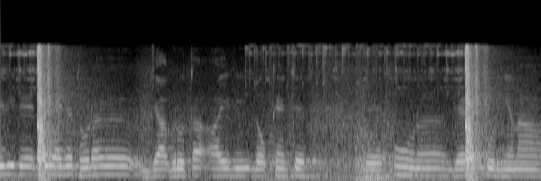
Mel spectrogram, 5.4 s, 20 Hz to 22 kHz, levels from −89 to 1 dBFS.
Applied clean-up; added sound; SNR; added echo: none; Keys jangling; 1 dB; none.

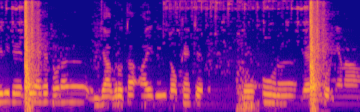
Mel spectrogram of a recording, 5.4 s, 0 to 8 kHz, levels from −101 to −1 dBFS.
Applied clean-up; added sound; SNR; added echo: classical method spectral subtraction.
